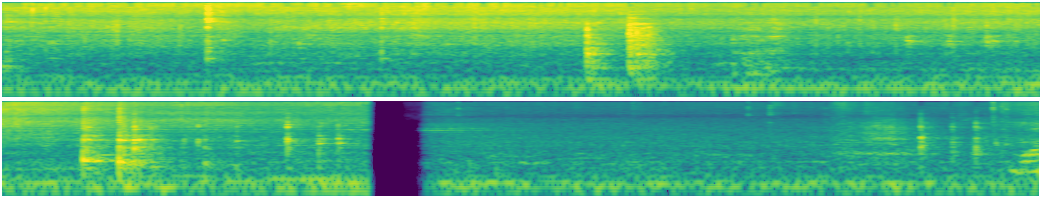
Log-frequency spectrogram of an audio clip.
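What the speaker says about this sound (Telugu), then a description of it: "ఉల్లిపాయలు కొంచెం వేగిపోయాయి కదా" Onions, with ginger and garlic, frying in a pan for paneer butter masala, a continuous close sizzle broken by scraping stirs and a brief dropout near the end, with no talking.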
